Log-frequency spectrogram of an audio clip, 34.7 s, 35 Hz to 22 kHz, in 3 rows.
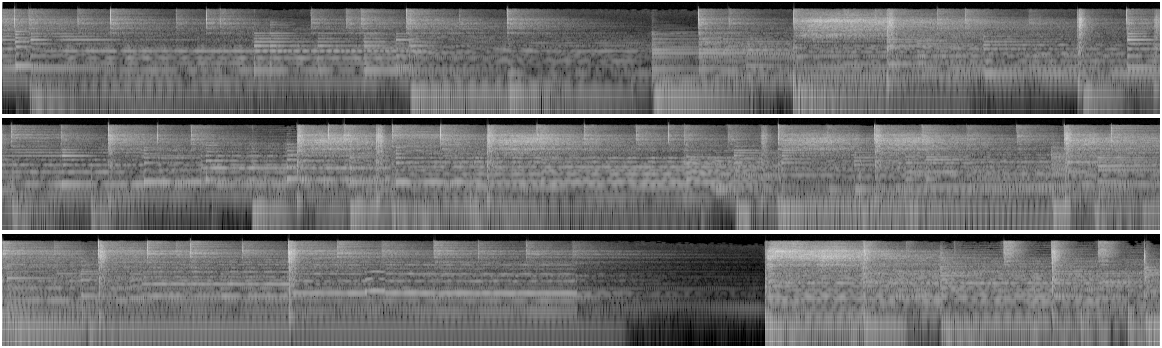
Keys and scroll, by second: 0.3 w, 3.1 Return, 3.6 shift+F2, 4.0 ctrl+d, 4.2 ctrl+space, 4.6 ctrl+g, 6.3 ctrl+space, 6.6 Return, 11.2 space, 18.9 space, 24.0 space, 26.7 space, 30.0 space, 31.2 ctrl+KP_Subtract, 32.6 w, 34.4 ctrl+alt+d.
